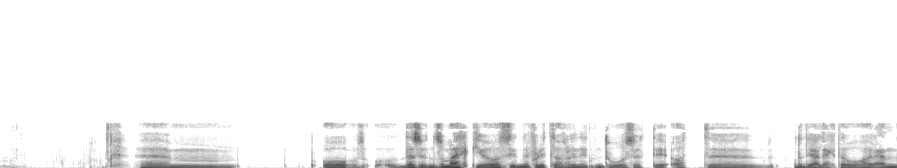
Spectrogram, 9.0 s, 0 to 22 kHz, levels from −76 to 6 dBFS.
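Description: Throughout, the speech sounds watery and swirly, with nothing above 5.9 kHz. This is likely MP3 compression, which fits a very low bitrate around 32 kbps.

At 7.95 s, audio missing between chunks causes an abrupt skip. About a third of a second vanishes, likely lost at a 2.5 s chunk boundary.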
